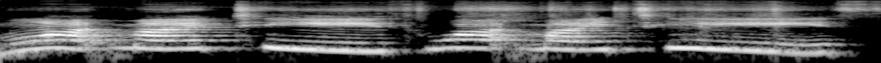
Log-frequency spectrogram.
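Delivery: high, slow wailing demand; toddler whine. A narrator's reading. Fudge demanding his lost teeth back, wailing toddler. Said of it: "Fudge started to scream".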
